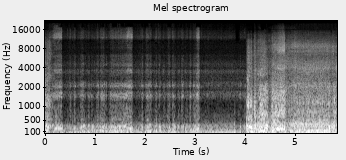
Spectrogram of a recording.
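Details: 1998 XL760 jetski restarted after carburetor teardown. It earlier kept running with the fuel shut off and plug wires removed. A rough burble bursts into a sudden wide-open howl and keeps racing on its own: an uncommanded full-throttle runaway.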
